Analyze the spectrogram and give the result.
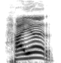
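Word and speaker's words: hire: व तो वायर क्या हो गया वायर और हिरे मत पढ़ लेना इसे या हीरे पढ़ लो हायर लेकिन यहां पर ई जो है यह साइलेंट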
